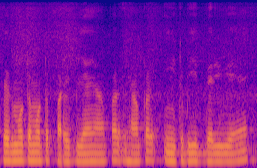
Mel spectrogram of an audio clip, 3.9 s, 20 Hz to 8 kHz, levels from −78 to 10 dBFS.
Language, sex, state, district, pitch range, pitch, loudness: Hindi, male, Uttar Pradesh, Shamli, 100-110 Hz, 105 Hz, -19 LUFS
